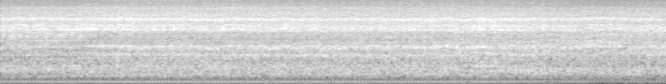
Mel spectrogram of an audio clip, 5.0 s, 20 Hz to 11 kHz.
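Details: Triumph Tiger 1050 Sport triple idling on first start after reassembly: steady, even idle with a smooth low pulse, no knocks or rattles, settling quickly; normal idle.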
